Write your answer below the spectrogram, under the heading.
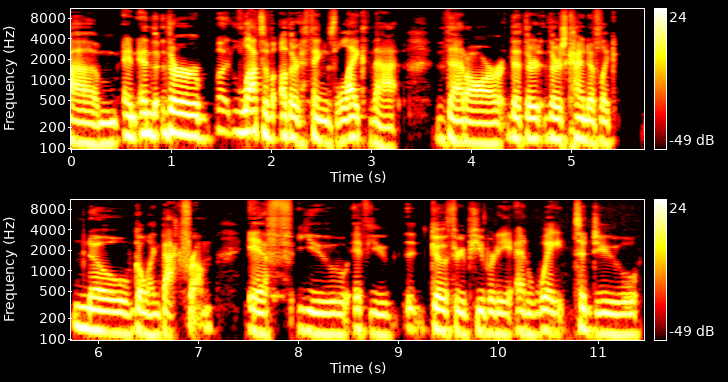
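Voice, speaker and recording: A man talks at a fairly slow pace in a plain, everyday voice, medium in pitch with fairly even intonation. The sound is dry and close with no echo, over a quiet background. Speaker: podcast host and audio producer. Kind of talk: interview conversation.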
